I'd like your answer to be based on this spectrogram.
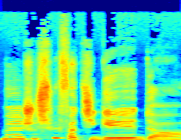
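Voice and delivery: clearly displeased, unhappy, objecting tone. Narrator reads her answer after being told to go play, displeased protest. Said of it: "protesta-t-elle, mécontente".

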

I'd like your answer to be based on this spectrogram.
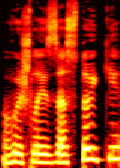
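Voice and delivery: plain

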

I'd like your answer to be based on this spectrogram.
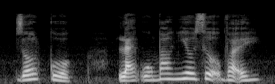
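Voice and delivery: ordinary delivery

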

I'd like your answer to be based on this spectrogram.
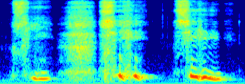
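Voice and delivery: shrill, very high-pitched, loud joyful cry. Reading a novel, a prisoner hears footsteps approaching, cry of joy. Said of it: "lanciando un grido di gioia".

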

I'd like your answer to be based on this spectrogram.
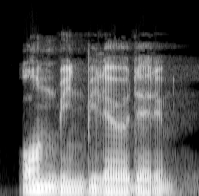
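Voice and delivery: plain reading voice

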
